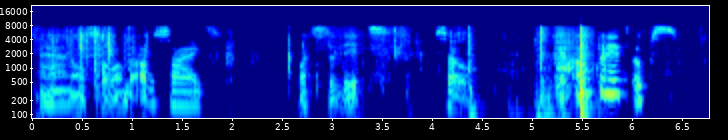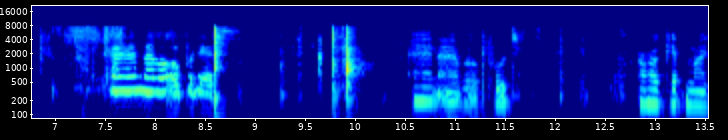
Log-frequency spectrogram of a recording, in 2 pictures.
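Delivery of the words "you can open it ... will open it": excited. Real, not acted. Excited showing the lid.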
